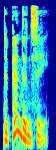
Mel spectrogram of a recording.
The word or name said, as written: dependency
